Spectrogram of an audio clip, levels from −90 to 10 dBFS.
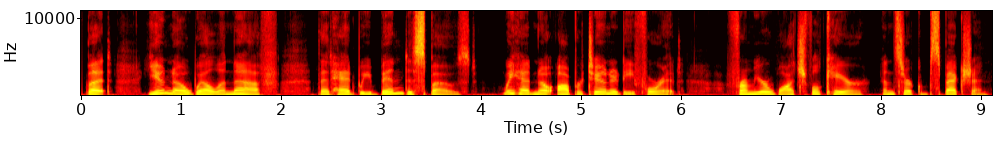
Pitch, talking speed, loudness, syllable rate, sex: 210 Hz, 145 wpm, -20 LUFS, 4.4 syllables/s, female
